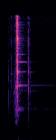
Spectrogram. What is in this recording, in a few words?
Camera Rewinder Clank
